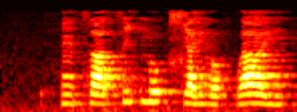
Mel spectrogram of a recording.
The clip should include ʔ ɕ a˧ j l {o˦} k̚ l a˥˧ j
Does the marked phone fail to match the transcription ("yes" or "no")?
yes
